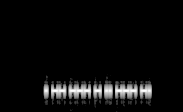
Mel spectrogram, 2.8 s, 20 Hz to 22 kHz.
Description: Morse code, heard as a keyed tone, about 47 wpm, 700 Hz. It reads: EMOTION
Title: Sentences from Top 1600 Words - New Word Drill - 45wpm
